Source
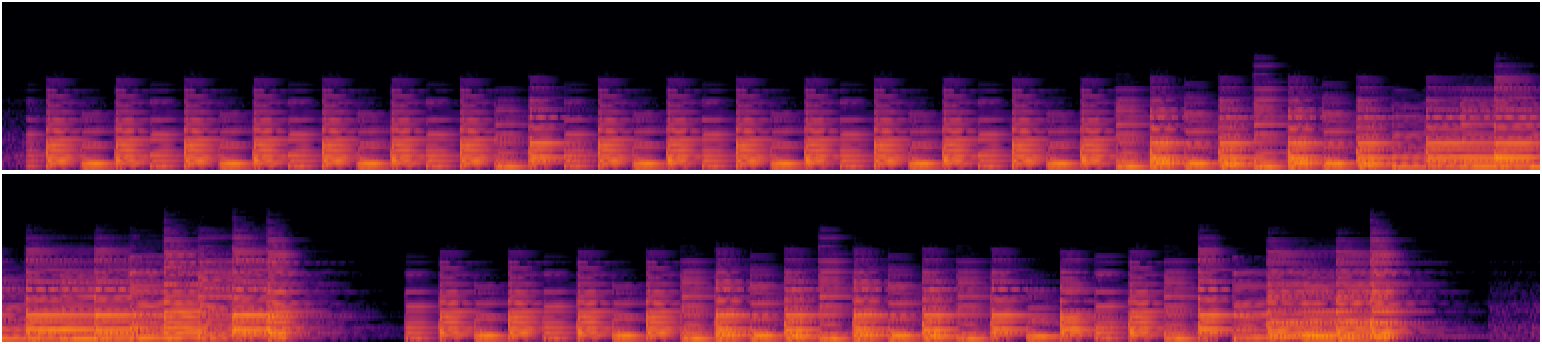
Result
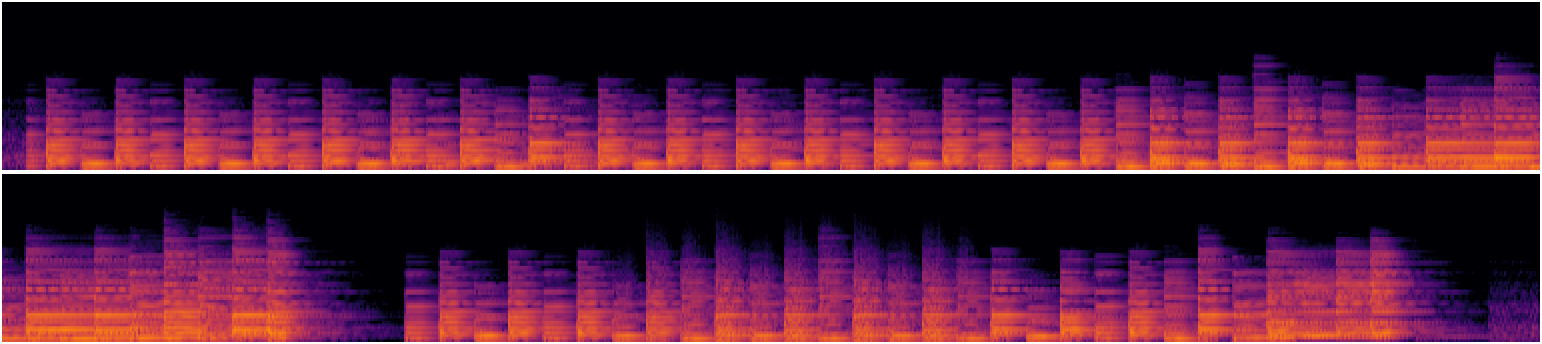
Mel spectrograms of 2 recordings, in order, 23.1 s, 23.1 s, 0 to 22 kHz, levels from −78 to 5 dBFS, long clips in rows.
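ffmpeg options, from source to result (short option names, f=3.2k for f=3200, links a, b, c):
-filter_complex "[0:a]asplit=2[a][b];[b]afade=t=in:st=1.85:d=0.01,afade=t=out:st=2.88:d=0.01,aecho=0:1:570|1140|1710|2280|2850|3420|3990|4560|5130|5700|6270|6840:0.281838|0.211379|0.158534|0.118901|0.0891754|0.0668815|0.0501612|0.0376209|0.0282157|0.0211617|0.0158713|0.0119035[c];[a][c]amix=inputs=2:normalize=0,asettb=1/sr,asplit=3[d][e][f];[d]atrim=end=16.044[g];[e]atrim=start=16.04:end=18.85,asetpts=PTS-STARTPTS,afade=t=in:d=0.004:c=qsin,afade=t=out:st=2.806:d=0.004:c=qsin,aeval=exprs='clip(val(0),-1,0.0473)':c=same[h];[f]atrim=start=18.846[i];[g][h]acrossfade=d=0.004:c1=hsin:c2=qsin[j];[j][i]acrossfade=d=0.004:c1=qsin:c2=hsin,asettb=1/sr,asplit=3[k][l][m];[k]atrim=end=21.234[n];[l]atrim=start=21.23:end=22.13,asetpts=PTS-STARTPTS,afade=t=in:d=0.004:c=qsin,afade=t=out:st=0.896:d=0.004:c=qsin,highpass=f=180:w=0.5412,highpass=f=180:w=1.3066,equalizer=f=320:t=q:w=4:g=-5,equalizer=f=550:t=q:w=4:g=-9,equalizer=f=1.6k:t=q:w=4:g=7,lowpass=f=4.1k:w=0.5412,lowpass=f=4.1k:w=1.3066[o];[m]atrim=start=22.126[p];[n][o]acrossfade=d=0.004:c1=hsin:c2=qsin[q];[q][p]acrossfade=d=0.004:c1=qsin:c2=hsin"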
